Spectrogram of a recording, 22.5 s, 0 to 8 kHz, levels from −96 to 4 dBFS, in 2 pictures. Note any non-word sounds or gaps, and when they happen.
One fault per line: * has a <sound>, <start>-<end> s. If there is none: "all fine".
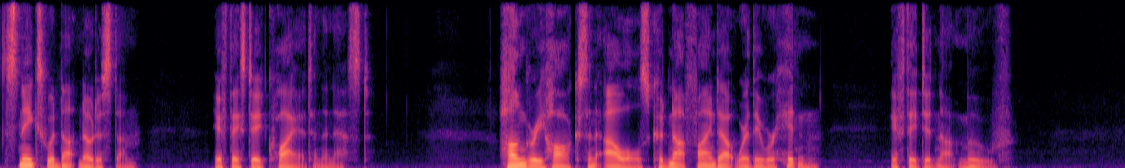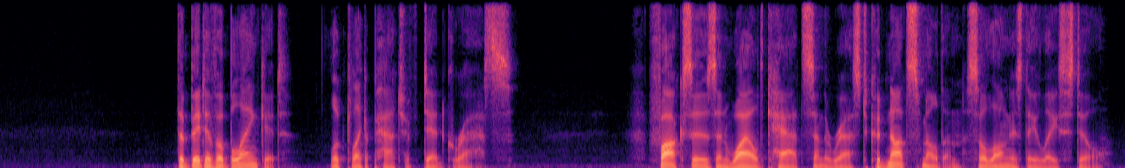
all fine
